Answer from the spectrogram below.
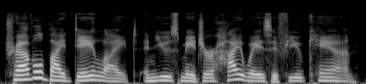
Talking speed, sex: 165 wpm, female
